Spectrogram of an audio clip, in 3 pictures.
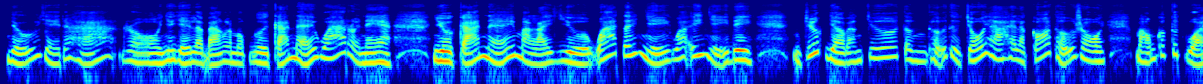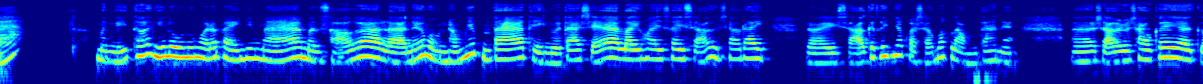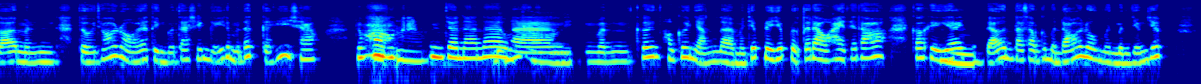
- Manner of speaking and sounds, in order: static; tapping; "người" said as "ừn"; laughing while speaking: "đúng hông?"; other background noise; distorted speech; "người" said as "ừn"
- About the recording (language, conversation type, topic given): Vietnamese, advice, Làm sao để nói “không” mà không sợ làm mất lòng người khác?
